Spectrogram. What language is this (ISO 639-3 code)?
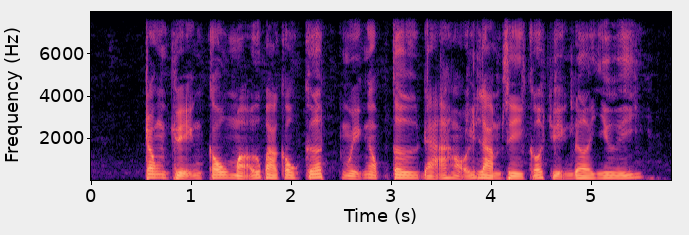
vie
